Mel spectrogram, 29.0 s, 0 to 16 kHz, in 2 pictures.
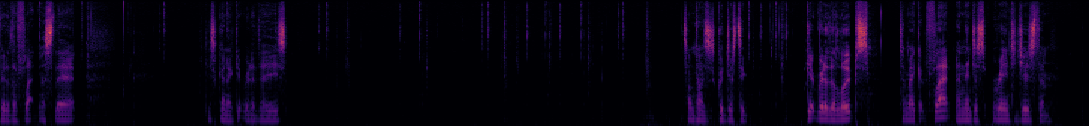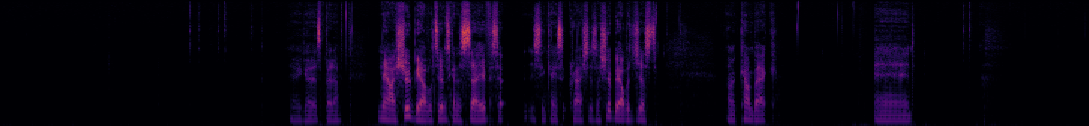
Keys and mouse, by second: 0.6 shift+middle click, 2.1 alt+click, 2.8 alt+shift+click, 3.6 alt+shift+click, 4.1 alt+shift+click, 5.2 middle click, 6.3 alt+shift+click, 7.0 shift+middle click, 7.3 middle click, 9.2 ctrl+x, 9.6 middle click, 10.1-12.4 shift+middle drag, 13.2 ctrl+b, 17.3 click, 17.7-18.7 middle drag, 19.0 click, 20.6 ctrl+s.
